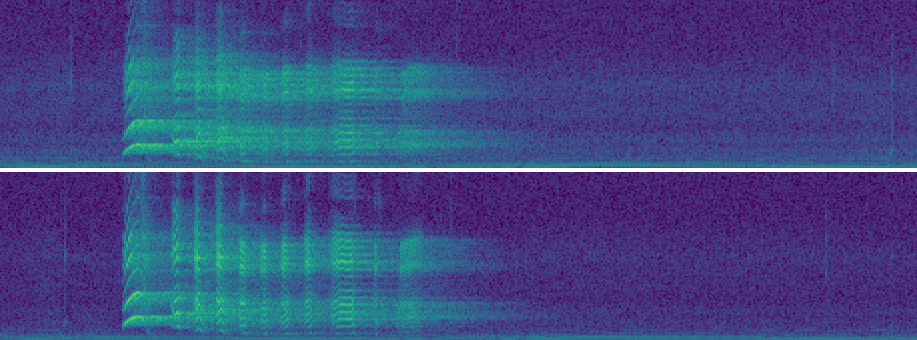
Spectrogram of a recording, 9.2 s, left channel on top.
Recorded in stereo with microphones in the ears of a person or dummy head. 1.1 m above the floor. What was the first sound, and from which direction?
A giggle, 45° right (ahead or behind).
